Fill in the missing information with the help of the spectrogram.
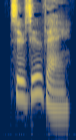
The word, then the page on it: zurzuvae: American English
